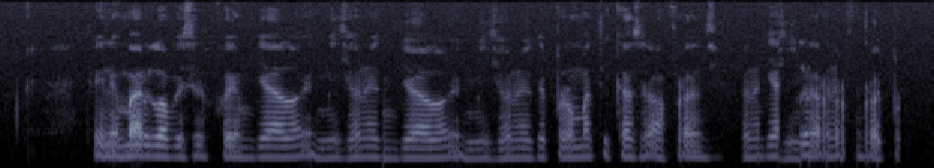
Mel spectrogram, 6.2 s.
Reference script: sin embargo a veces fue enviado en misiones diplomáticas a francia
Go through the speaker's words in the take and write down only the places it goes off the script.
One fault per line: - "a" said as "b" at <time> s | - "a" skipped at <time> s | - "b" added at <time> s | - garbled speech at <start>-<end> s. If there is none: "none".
- "enviado en misiones" added at 2.5 s
- garbled speech at 5.0-6.0 s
